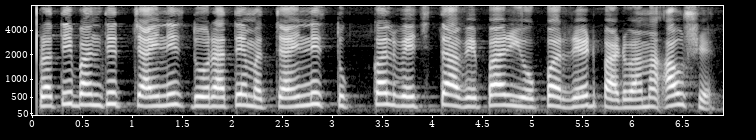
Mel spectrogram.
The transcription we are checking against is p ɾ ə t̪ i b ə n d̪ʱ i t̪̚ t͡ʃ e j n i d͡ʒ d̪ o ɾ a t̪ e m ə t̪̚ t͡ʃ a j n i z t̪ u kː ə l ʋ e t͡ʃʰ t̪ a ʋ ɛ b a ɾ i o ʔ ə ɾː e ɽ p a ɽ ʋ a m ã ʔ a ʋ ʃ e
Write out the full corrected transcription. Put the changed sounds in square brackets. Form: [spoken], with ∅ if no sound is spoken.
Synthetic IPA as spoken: p ɾ ə t̪ i b ə n d̪ʱ i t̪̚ t͡ʃ [a] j n i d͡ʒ d̪ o ɾ a t̪ e m ə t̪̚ t͡ʃ a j n i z t̪ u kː ə l ʋ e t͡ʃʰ t̪ a ʋ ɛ [p] a ɾ i o [p] ə ɾː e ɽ p a ɽ ʋ a m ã ʔ a ʋ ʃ e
